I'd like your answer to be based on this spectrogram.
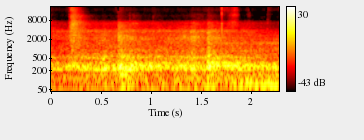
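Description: Argo Bromo Anggrek express train passing straight through Karawang station, a steady loud rumble of wheels and carriages with faint rhythmic clatter, continuous and close, with no voices.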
